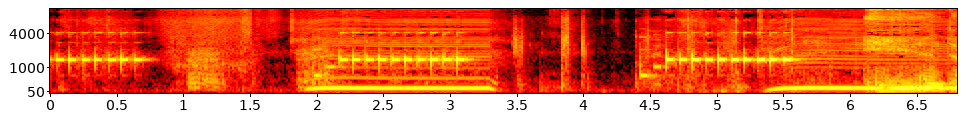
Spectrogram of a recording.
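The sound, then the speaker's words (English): A telephone rings with an incoming call in repeated trilling bursts, about three rings with short pauses between, fairly loud, accompanied by a low steady hum and some faint murmuring between rings. “I have a ringer coming in on an incoming phone, and I don't want to knock it off because if I do, I think it's going to jerk up my whole my whole uh, transmission right here.”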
